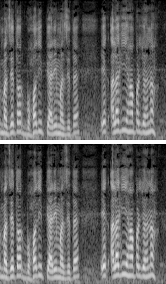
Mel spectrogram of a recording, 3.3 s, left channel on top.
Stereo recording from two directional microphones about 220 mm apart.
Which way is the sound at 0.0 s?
10° left (ahead or behind).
